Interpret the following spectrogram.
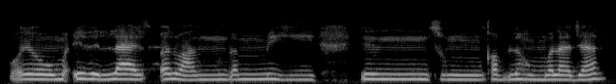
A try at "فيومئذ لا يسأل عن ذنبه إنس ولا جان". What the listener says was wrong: فيش قبلهم بس ما فيش قبلهم. فيومئذ there is no قبلهم بس.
